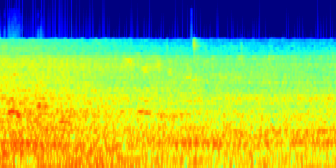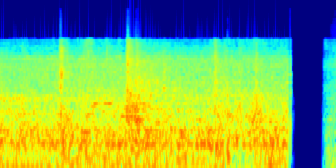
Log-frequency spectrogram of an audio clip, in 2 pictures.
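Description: Airport shuttle bus running, heard from inside the cabin: a steady engine hum and road noise, with a couple of sharp knocks about five and six seconds in. The sound cuts off suddenly just before the end.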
